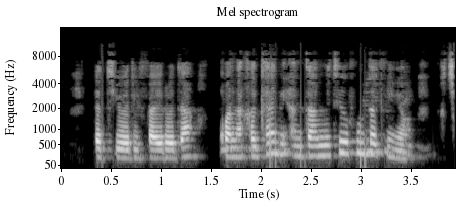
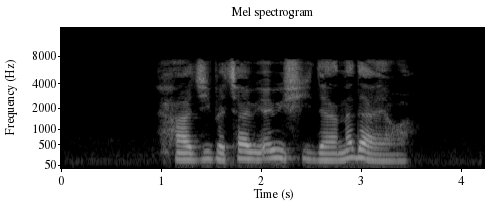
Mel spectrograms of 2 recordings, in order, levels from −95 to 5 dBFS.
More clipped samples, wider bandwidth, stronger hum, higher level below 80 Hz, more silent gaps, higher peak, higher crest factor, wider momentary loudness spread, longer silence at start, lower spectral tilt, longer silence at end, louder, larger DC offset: neither; first, 9.4 kHz vs 7.6 kHz; neither; first, -56 dBFS vs -80 dBFS; first, 1.48-1.58 s vs none; first, 0 dBFS vs -24 dBFS; about the same, 16 dB vs 18 dB; about the same, 9 LU vs 11 LU; second, 0.35 s vs 1 s; second, -3 dB/octave vs -4.5 dB/octave; second, 0 s vs 0.75 s; first, -15 LUFS vs -40 LUFS; neither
